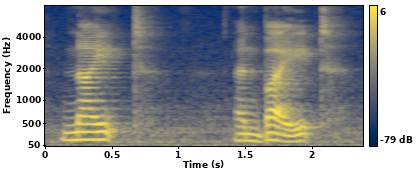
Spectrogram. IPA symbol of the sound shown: aɪ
